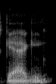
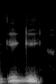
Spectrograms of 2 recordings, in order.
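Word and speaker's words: Gaggi: a little gaggy gaggy it's gaggy not giggy gaggy uh began develop crew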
